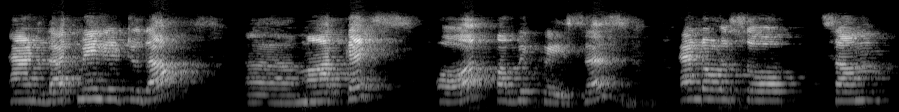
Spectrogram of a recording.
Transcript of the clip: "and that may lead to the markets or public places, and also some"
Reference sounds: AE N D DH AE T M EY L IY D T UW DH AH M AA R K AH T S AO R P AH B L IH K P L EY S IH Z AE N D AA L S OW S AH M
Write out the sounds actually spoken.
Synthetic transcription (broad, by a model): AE N D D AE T M EY L IY D T UW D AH M AA R K AH T S AO R P AH B L IH K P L EY S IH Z AE N D AA L S OW S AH M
